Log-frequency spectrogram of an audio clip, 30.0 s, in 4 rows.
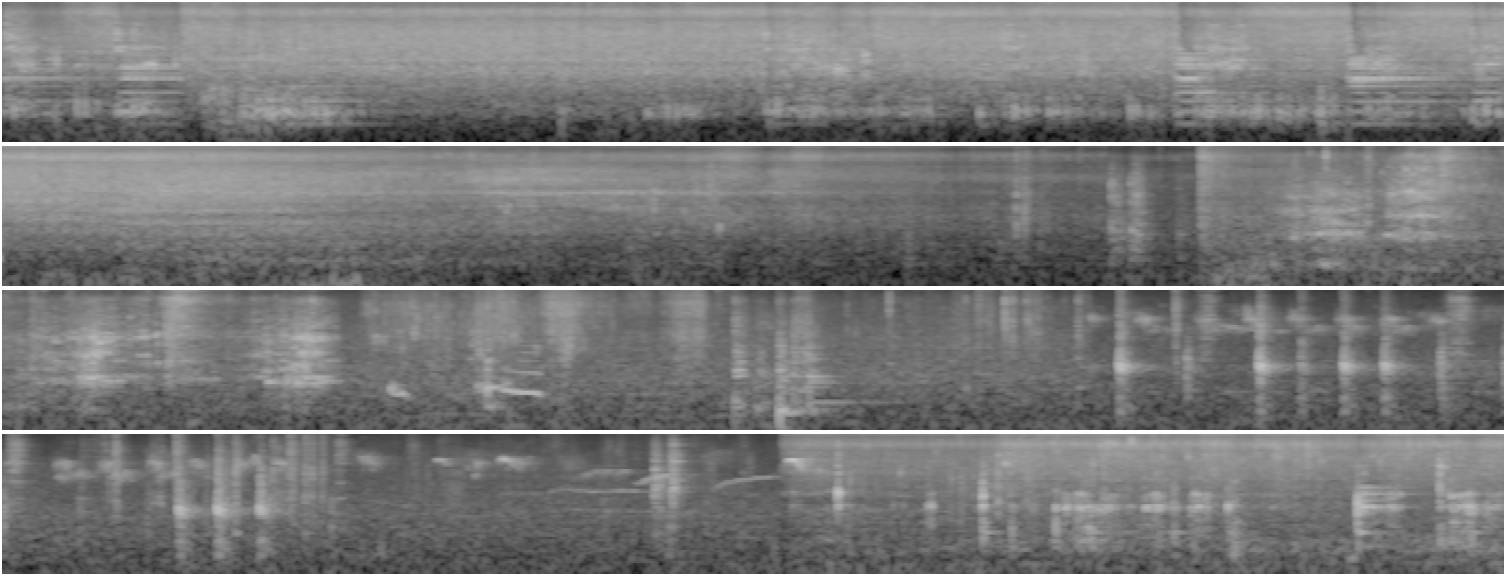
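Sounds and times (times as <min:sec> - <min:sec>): water pouring into wok: 0:00.0 - 0:05.8
food sizzling in a wok: 0:00.0 - 0:17.0, 0:26.4 - 0:30.0.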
